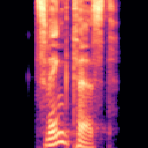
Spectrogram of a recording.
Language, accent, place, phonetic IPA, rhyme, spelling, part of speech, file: German, Germany, Berlin, [ˈt͡svɛŋtəst], -ɛŋtəst, zwängtest, verb, De-zwängtest.ogg
- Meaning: inflection of zwängen: 1. second-person singular preterite 2. second-person singular subjunctive II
